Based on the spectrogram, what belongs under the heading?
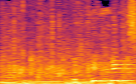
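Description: audience clapping

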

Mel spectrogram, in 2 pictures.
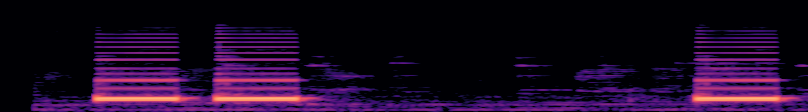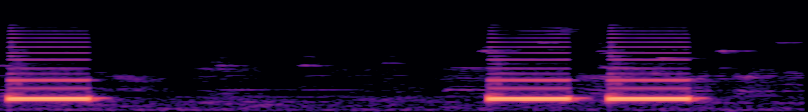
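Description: telephone ringing

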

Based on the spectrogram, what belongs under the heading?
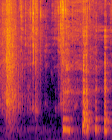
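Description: crunching

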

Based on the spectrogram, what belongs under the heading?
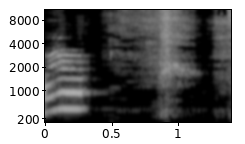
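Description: cat meowing

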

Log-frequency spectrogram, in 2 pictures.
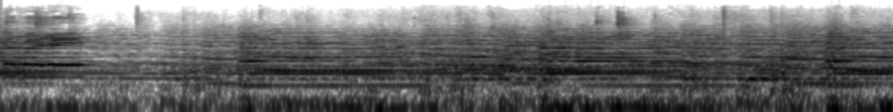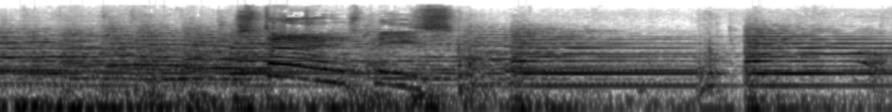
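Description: church bells being rung

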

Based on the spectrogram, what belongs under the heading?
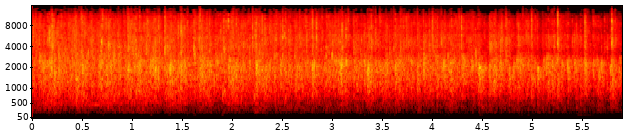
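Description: round of applause

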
